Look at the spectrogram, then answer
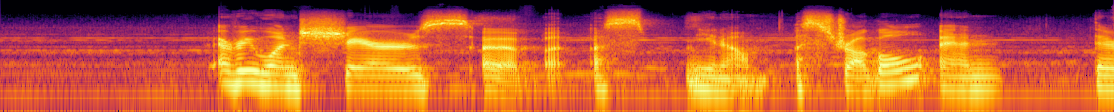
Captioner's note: ambient music; stammers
